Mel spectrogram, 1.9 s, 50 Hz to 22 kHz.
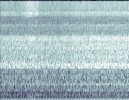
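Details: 2019 Ram 3.0 EcoDiesel just after 20k/30k service with oil and fuel filter change, fuel system primed, first start with oil pressure still low: steady low diesel idle, even beat, no knocks or ticks; normal idle.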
